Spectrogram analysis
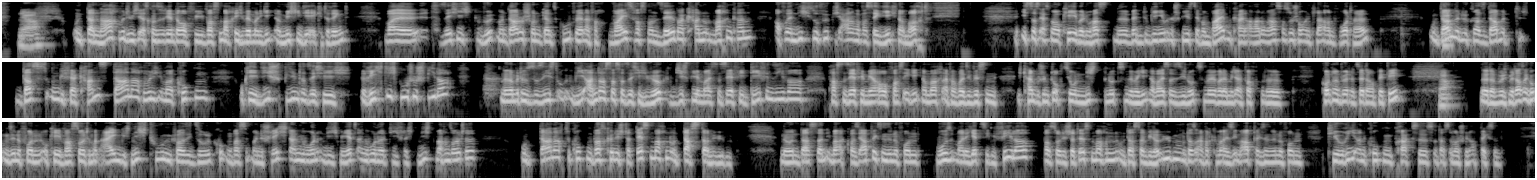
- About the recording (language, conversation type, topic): German, podcast, Was hat dich zuletzt beim Lernen richtig begeistert?
- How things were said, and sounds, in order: chuckle; other background noise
